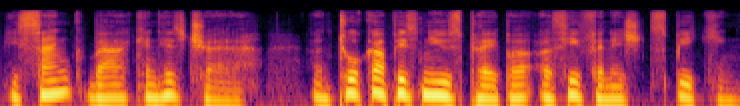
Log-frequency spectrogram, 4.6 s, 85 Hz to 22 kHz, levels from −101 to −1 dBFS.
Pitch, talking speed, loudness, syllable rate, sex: 130 Hz, 195 wpm, -18 LUFS, 4.8 syllables/s, male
